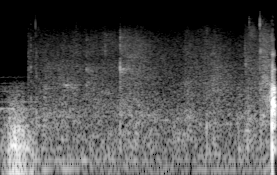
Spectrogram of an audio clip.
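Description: The background music ends with a short low swell, then a steady, even hiss of background noise with a couple of faint clicks.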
